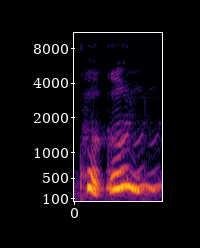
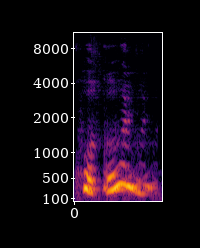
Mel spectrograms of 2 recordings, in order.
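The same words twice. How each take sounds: First: Put-on sweetly calling out a child; lilting, slightly raised sweet female call; sweet woman's call. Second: Lightly mimicked female call; imitated woman's voice. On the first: Unseen woman calls the boy at night, sweetly. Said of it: "সুমিষ্ট স্বরে কেউ যেন ডেকে ওঠে". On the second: Shadowy figure lures the boy, imitating a woman's call. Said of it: "সেই নারী কণ্ঠ নকল করে ডাকে". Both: A narrator's reading.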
